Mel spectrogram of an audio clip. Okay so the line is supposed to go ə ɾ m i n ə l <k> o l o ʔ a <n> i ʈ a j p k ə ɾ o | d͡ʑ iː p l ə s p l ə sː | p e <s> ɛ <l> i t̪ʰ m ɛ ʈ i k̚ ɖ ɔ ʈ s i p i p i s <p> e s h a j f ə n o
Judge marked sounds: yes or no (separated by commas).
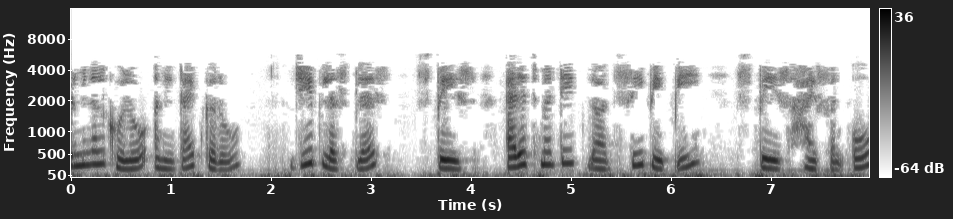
no, yes, yes, no, yes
